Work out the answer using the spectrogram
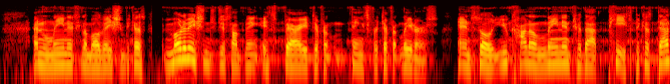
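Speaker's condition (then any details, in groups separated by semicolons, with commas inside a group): Profound hearing loss, congenital; late language development, learned to talk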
